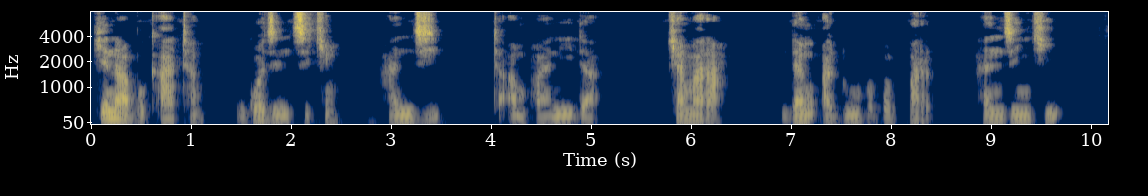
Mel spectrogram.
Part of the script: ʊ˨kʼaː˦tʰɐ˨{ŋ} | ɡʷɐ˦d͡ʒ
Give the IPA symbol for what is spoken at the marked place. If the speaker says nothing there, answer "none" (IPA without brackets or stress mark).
ŋ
